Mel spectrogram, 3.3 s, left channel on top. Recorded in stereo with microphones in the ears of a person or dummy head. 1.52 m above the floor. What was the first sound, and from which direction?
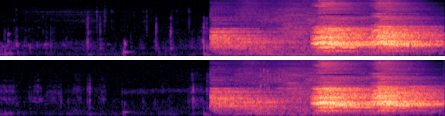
A dog barking, 15° right (ahead or behind).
